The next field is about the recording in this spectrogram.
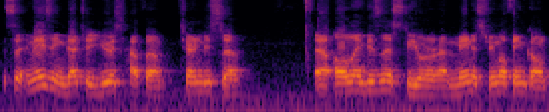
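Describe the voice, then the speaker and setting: A man's voice: medium pitch, fairly even intonation, a little fast, rough recording. A man hosting a casual online interview, speaking hesitantly with many fillers and restarts. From Canada. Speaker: host.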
